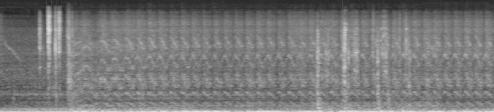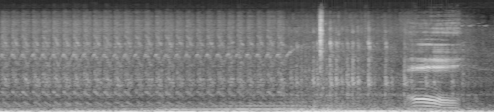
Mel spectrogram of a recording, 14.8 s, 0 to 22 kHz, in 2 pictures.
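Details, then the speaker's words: Volvo L180G wheel loader diesel, cold start after sitting without fuel, dash showing engine failure, fuel level sensor and ECU errors: slow, labouring cranking with uneven firing, fails on second try. "we got something. We'll try that again. It does still say engine failure, so that's probably not a good sign, but they can deal with that, right? All right, second try. Not quite."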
